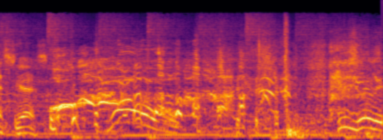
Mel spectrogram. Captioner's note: all laugh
